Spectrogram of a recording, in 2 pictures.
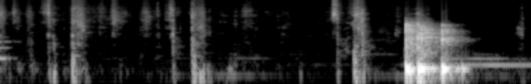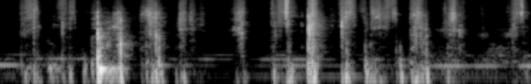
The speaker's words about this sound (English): We're going to go ahead and pull a chakra card now. Let's see what wants to come through.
